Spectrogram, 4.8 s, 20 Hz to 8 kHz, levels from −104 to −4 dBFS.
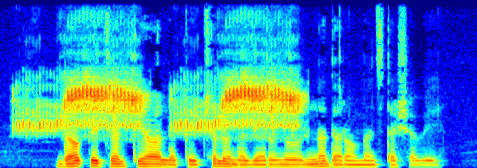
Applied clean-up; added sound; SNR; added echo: none; Chirp, tweet; -3 dB; none.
